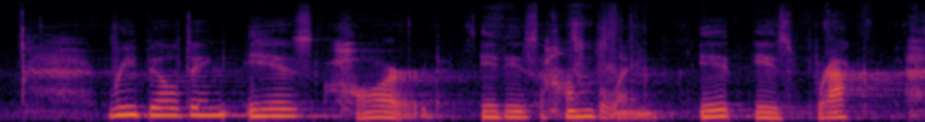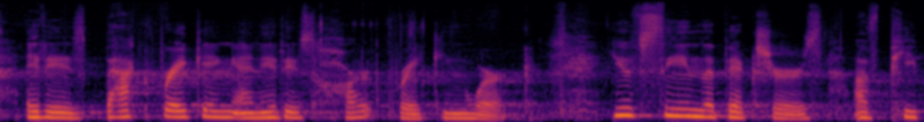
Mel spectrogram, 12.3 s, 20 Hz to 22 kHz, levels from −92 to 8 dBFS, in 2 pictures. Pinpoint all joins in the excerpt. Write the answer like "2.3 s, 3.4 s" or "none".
none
